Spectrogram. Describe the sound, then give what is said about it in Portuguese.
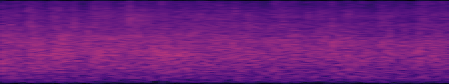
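Congregation applauding during a church service: dense, even clapping that holds at a steady level from start to finish, with no voices standing out. “Pode dar aplaudir a Jesus, é?”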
